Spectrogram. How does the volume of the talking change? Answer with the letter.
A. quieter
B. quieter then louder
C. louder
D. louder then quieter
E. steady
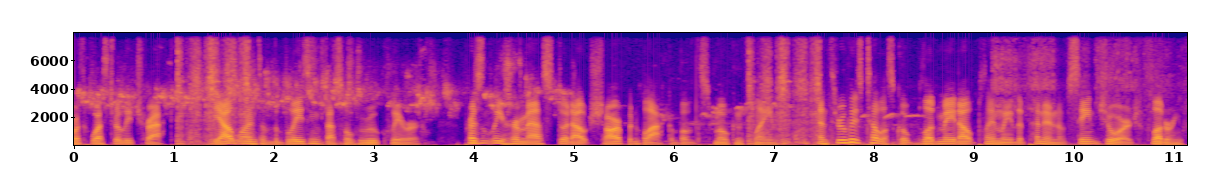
E.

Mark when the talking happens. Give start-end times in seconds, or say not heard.
0.0-11.0.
